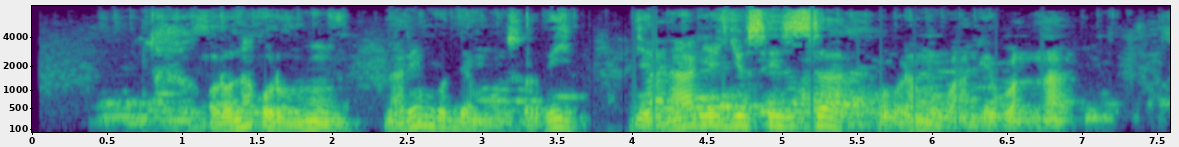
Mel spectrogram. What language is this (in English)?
Ganda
